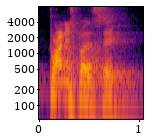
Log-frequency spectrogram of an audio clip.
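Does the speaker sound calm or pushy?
pushy. It is said in a pushy, over-emphatic way. The speaker is trying to prove something. The speaker calls it wrong. "you wouldn't say"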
